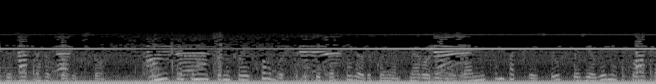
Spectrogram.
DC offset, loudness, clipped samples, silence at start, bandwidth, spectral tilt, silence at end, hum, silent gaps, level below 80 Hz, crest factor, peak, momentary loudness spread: under 0.1%; -24 LUFS; under 0.1%; 0 s; 4.4 kHz; -11 dB/octave; 0 s; 50 Hz at -25 dBFS; none; -26 dBFS; 12 dB; -10 dBFS; 3 LU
